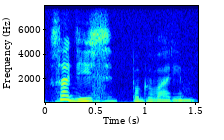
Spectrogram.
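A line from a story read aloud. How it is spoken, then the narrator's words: Sighing, then speaking. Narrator (Russian): Петя вздохнул и сказал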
